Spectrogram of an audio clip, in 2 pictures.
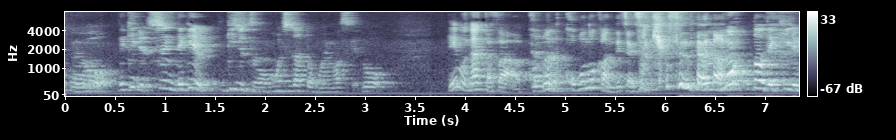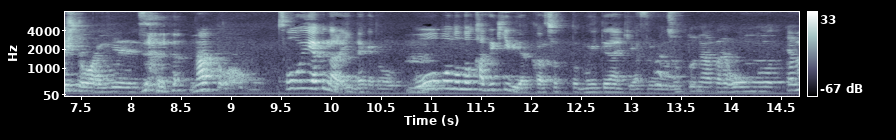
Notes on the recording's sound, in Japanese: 今月ちょっと音質が悪いです。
